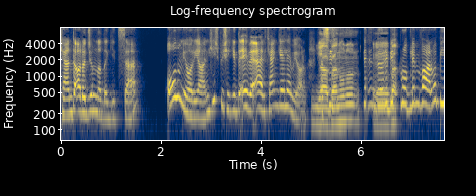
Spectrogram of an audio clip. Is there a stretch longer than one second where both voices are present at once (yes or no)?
yes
